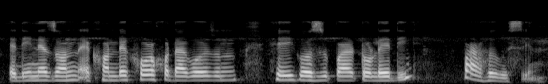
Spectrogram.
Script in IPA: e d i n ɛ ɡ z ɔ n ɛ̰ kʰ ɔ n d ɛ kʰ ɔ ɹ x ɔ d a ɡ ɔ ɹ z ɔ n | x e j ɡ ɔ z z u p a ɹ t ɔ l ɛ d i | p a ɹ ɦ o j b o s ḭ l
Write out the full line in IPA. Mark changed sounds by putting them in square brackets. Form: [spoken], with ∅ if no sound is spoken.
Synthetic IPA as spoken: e d i n ɛ [∅] z ɔ n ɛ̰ kʰ ɔ n d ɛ kʰ ɔ ɹ x ɔ d a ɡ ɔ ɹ z ɔ n | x e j ɡ ɔ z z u p a ɹ t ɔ l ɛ d i | p a ɹ ɦ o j b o s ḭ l

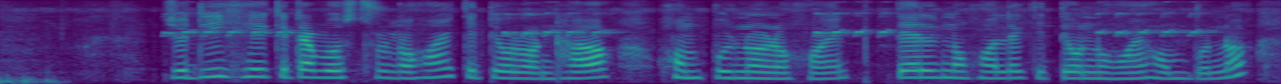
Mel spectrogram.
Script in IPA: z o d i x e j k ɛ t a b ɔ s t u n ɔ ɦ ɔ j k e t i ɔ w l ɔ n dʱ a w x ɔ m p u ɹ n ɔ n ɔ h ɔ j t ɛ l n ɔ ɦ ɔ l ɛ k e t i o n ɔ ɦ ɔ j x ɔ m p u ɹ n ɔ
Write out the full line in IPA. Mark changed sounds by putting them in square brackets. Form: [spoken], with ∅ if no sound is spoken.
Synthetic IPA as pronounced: z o d i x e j k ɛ t a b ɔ s t u n ɔ ɦ ɔ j k e t i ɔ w [ɹ] ɔ n dʱ a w x ɔ m p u ɹ n ɔ n ɔ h ɔ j t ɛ l n ɔ ɦ ɔ l ɛ k e t i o n ɔ ɦ ɔ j x ɔ m p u ɹ n ɔ

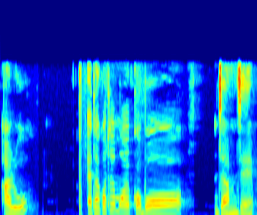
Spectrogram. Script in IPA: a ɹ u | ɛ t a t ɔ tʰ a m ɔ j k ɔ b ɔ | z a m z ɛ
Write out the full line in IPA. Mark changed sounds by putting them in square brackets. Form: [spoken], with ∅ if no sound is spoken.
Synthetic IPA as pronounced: a ɹ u | ɛ t a [k] ɔ tʰ a m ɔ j k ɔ b ɔ | z a m z ɛ

